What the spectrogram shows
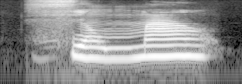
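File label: "panda", Mandarin Chinese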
